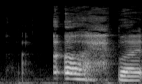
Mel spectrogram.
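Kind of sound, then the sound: human body sound, burp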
